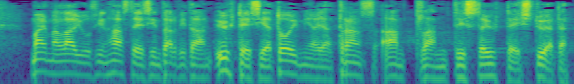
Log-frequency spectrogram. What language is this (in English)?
Finnish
